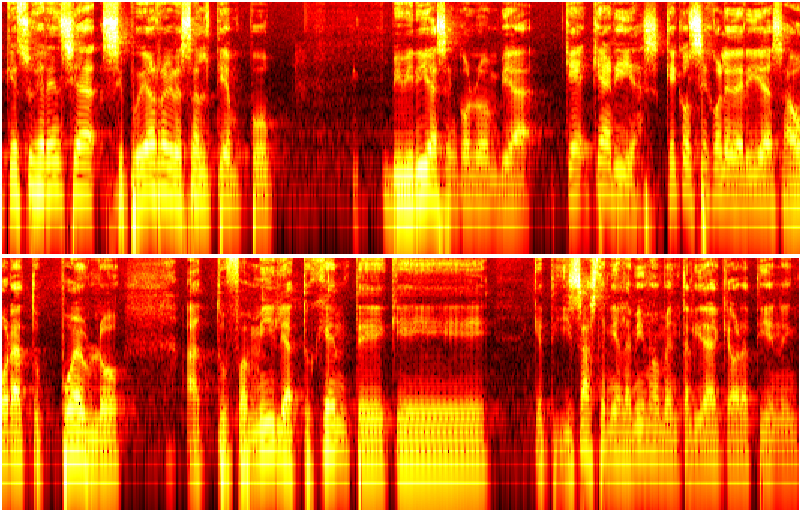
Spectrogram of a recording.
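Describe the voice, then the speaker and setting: A man hosts a casual interview in a warm, mellow voice at a middle pitch. He affirms his guest often and asks long, searching questions. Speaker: podcast host.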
